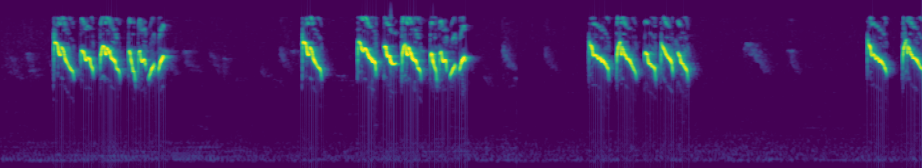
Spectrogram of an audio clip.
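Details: Energetic gacor song of a pleci, the Japanese white-eye: bright, shrill, descending twitters grouped into four phrases of five or six notes, each phrase roughly three seconds apart, with low hum behind.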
